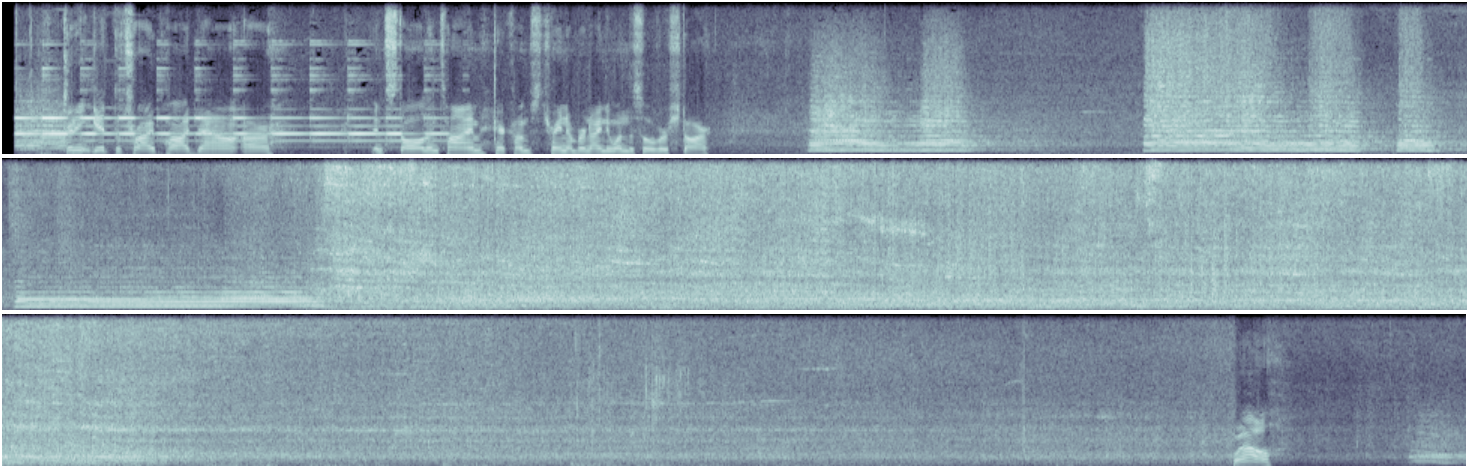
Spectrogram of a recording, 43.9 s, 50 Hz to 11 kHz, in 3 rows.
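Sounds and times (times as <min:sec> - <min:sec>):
train horn signal: 0:00.2 - 0:00.9, 0:08.0 - 0:10.4, 0:11.4 - 0:18.0, 0:43.4 - 0:43.9
train wheels on rails: 0:14.5 - 0:43.9.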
